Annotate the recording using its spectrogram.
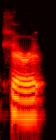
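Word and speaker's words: caret: did check the pronunciation it's pronounced like carrot Like Bugs Bunny eats and uh these are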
